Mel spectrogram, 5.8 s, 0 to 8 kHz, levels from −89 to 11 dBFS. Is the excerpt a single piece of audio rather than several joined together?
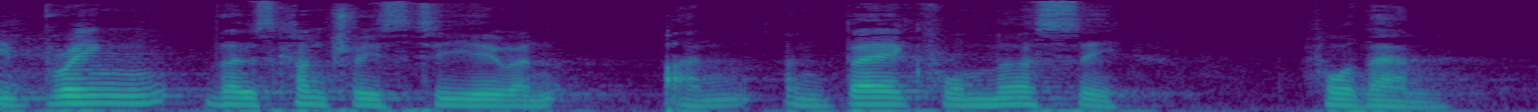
yes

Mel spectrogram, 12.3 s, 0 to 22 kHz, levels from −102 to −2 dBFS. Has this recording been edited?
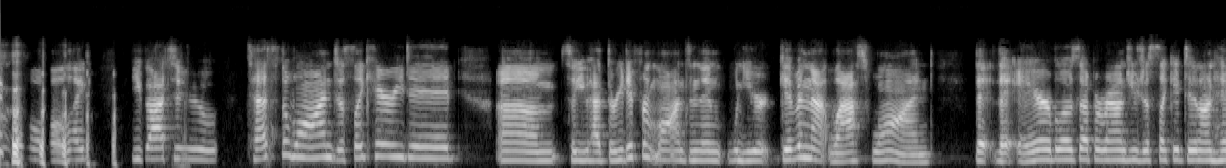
no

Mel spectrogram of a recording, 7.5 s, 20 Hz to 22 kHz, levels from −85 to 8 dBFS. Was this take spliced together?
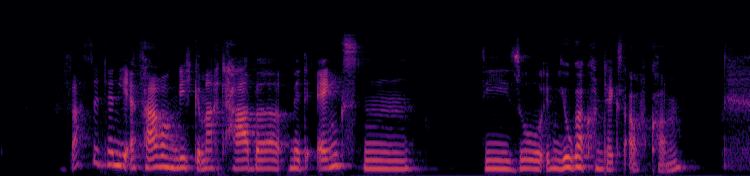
no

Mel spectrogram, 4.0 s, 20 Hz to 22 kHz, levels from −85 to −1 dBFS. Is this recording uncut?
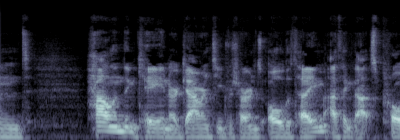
yes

